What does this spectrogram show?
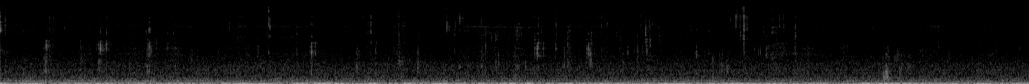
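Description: Close-miked chewing of a mouthful of fried fish sandwich: steady mouth noise with many small, irregular clicks.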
